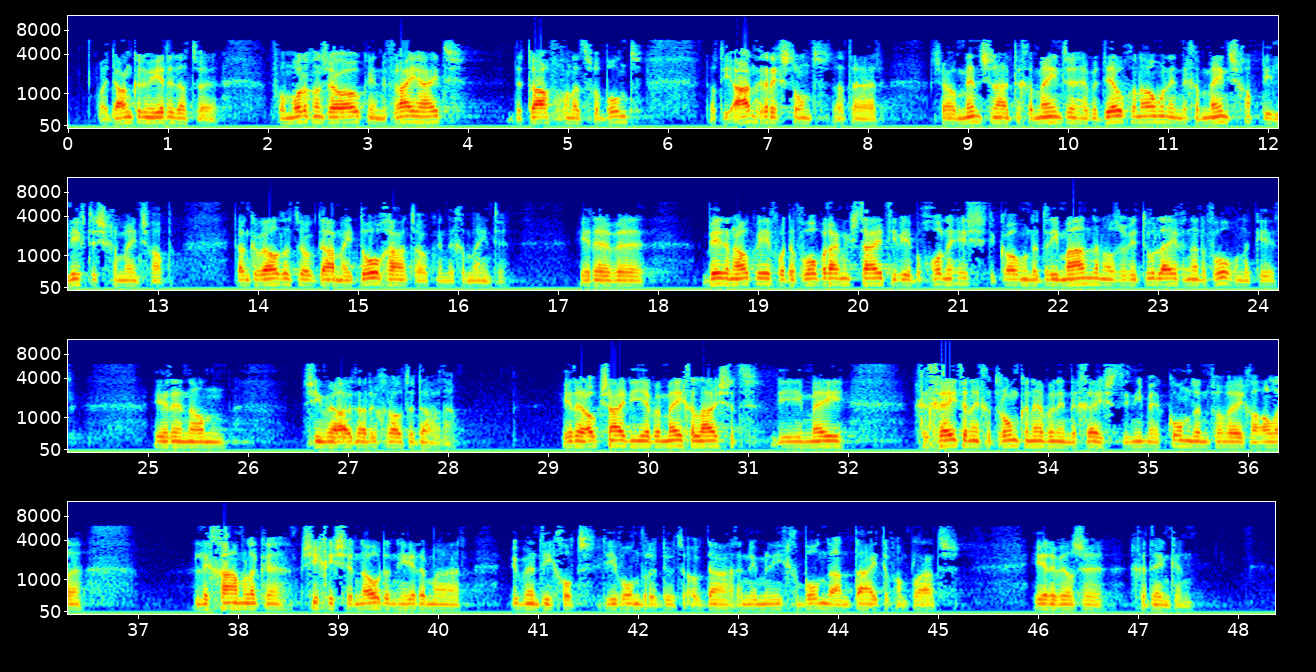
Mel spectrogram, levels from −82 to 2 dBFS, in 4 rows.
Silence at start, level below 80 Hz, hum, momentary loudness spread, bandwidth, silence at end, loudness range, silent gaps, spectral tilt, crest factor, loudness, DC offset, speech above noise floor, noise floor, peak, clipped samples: 0.3 s; -60 dBFS; none; 15 LU; 6.4 kHz; 0.85 s; 6 LU; none; -6 dB/octave; 18 dB; -18 LUFS; 0.7%; 42 dB; -59 dBFS; 0 dBFS; under 0.1%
